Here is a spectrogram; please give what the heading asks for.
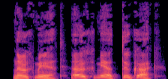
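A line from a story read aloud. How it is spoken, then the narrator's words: Yelling. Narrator (Russian): завопил Михаил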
